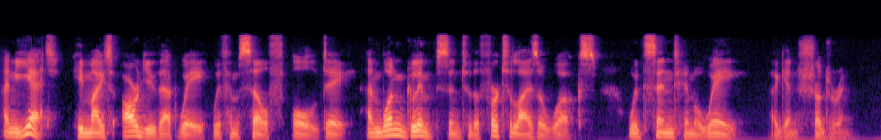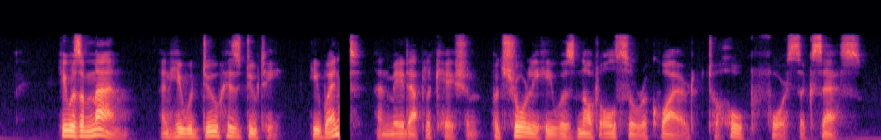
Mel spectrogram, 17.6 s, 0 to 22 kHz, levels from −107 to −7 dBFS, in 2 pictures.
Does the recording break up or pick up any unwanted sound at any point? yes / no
yes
